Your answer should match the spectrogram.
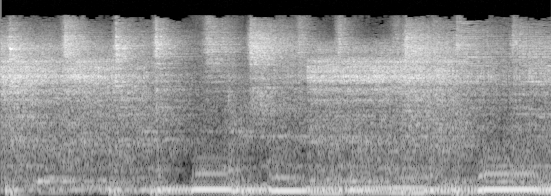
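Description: Rock music with electric guitar and bass holding long, low, loud notes that shift every half second or so, with a few drum strikes in the first second.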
